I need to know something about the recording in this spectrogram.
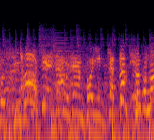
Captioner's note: yelling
